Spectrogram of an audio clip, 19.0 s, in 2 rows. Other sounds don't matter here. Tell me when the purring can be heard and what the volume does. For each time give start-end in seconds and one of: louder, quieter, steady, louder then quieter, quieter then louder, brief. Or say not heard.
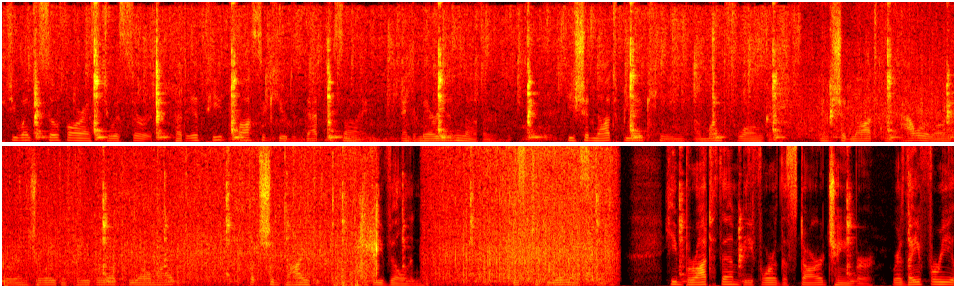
not heard.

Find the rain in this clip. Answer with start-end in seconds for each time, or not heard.
0.0-15.7.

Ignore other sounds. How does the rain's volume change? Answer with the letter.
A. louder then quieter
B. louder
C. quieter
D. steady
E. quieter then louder
B.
